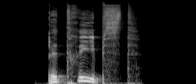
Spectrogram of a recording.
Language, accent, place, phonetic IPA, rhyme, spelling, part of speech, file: German, Germany, Berlin, [bəˈtʁiːpst], -iːpst, betriebst, verb, De-betriebst.ogg
- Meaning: second-person singular preterite of betreiben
